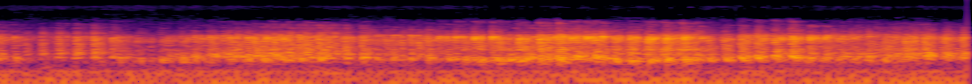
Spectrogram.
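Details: Frogs in May calling together, a fast rattling chorus of overlapping croaks, about two pulses per second in the loudest voices, building in loudness toward the middle before easing.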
